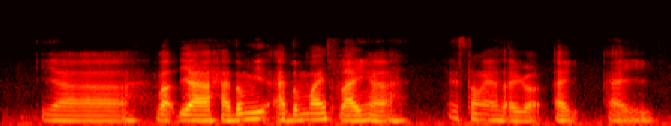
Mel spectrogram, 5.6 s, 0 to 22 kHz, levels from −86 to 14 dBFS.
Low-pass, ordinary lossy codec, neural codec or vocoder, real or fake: 7.2 kHz; AAC, 32 kbps; none; real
